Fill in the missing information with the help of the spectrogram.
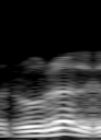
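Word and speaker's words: rural: हाँ, आपको ये प्रोनाउंसिएशन थोड़ा ये करेक्ट कर लो, रूरल है, ठीक है, रूलर नहीं है, रूलर अलग है, रूरल।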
